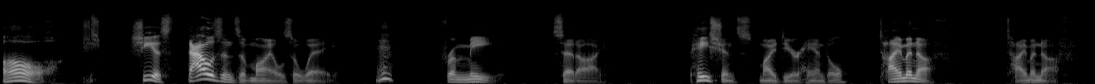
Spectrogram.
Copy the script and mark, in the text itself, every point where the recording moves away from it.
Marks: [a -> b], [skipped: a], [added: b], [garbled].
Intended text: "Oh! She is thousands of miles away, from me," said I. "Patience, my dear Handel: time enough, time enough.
"Oh! She is thousands of miles away, from me," said I. "Patience, my dear Handel: time enough, time enough.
